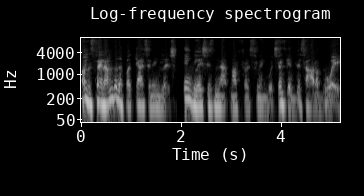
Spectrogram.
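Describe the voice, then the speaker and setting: A man with a Haitian accent speaks at a medium pitch in a somewhat breathy voice, with very wide pitch swings and hardly any pauses, and the sound is dry and close with no echo. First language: Haitian Creole. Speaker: podcast host and entrepreneur. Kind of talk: motivational podcast monologue. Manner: halting at times.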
